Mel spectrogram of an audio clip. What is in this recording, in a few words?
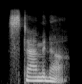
"stamina", Indian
